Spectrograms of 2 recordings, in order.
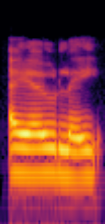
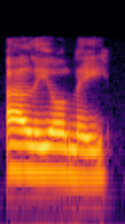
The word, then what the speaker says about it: aioli: I love aioli or alioli, depends how you say it, when I'm on holiday.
